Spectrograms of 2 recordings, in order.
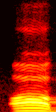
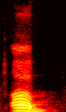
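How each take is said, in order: First: The syllable is strong and stressed. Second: The syllable is weak and reduced. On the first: The word is used as a noun. "it becomes ob, ob, it gets stress" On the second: The word is used as a verb. "O B becomes weaker, it becomes up"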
